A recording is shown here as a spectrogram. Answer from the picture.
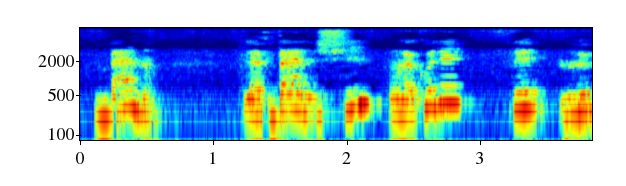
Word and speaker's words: banshee: Donc on sait bien qu'on prononce banshee et non pas bansid.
